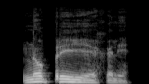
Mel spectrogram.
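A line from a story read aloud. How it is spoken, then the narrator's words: Soldier's grumble. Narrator (Russian): пробурчал кто-то из солдат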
